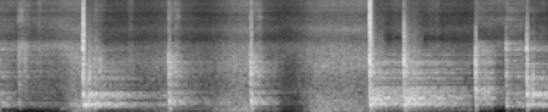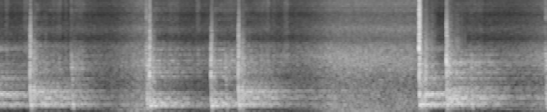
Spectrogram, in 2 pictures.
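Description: Blocks are placed with soft dull thuds.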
